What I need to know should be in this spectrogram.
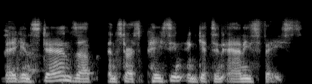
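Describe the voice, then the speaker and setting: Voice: mid-range voice, normal speed, vocal fry, a bit bright, husky, no echo, low-quality recording. A narrator reading screenplay stage directions aloud in a scripted table-read style.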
